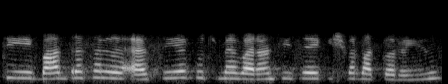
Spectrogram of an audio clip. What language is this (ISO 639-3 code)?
urd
